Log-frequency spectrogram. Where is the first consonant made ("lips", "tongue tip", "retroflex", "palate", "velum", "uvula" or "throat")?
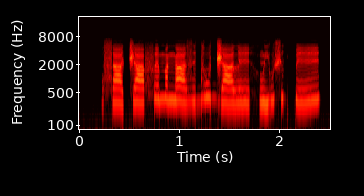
tongue tip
